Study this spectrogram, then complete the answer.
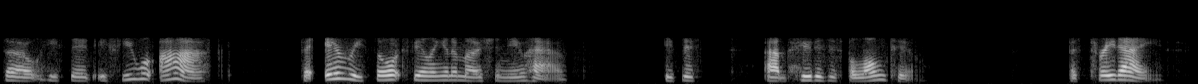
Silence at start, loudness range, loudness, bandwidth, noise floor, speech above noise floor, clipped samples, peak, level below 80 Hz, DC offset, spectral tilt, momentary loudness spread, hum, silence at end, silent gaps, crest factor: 0.05 s; 5 LU; -22 LUFS; 3.6 kHz; -74 dBFS; 52 dB; under 0.1%; -2 dBFS; -76 dBFS; under 0.1%; -8 dB/octave; 16 LU; none; 0.5 s; none; 22 dB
